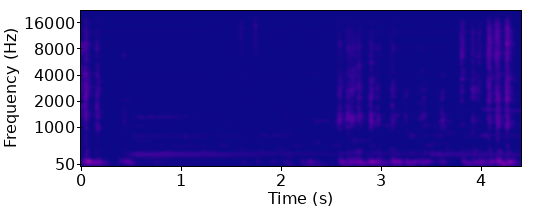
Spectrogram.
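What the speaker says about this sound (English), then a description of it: "So what I'm doing is typing random words here" Fingers type on a computer keyboard in quick clustered bursts of soft clicks, with a pause after an opening tap and denser typing later, near and fairly quiet over a low steady hum.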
